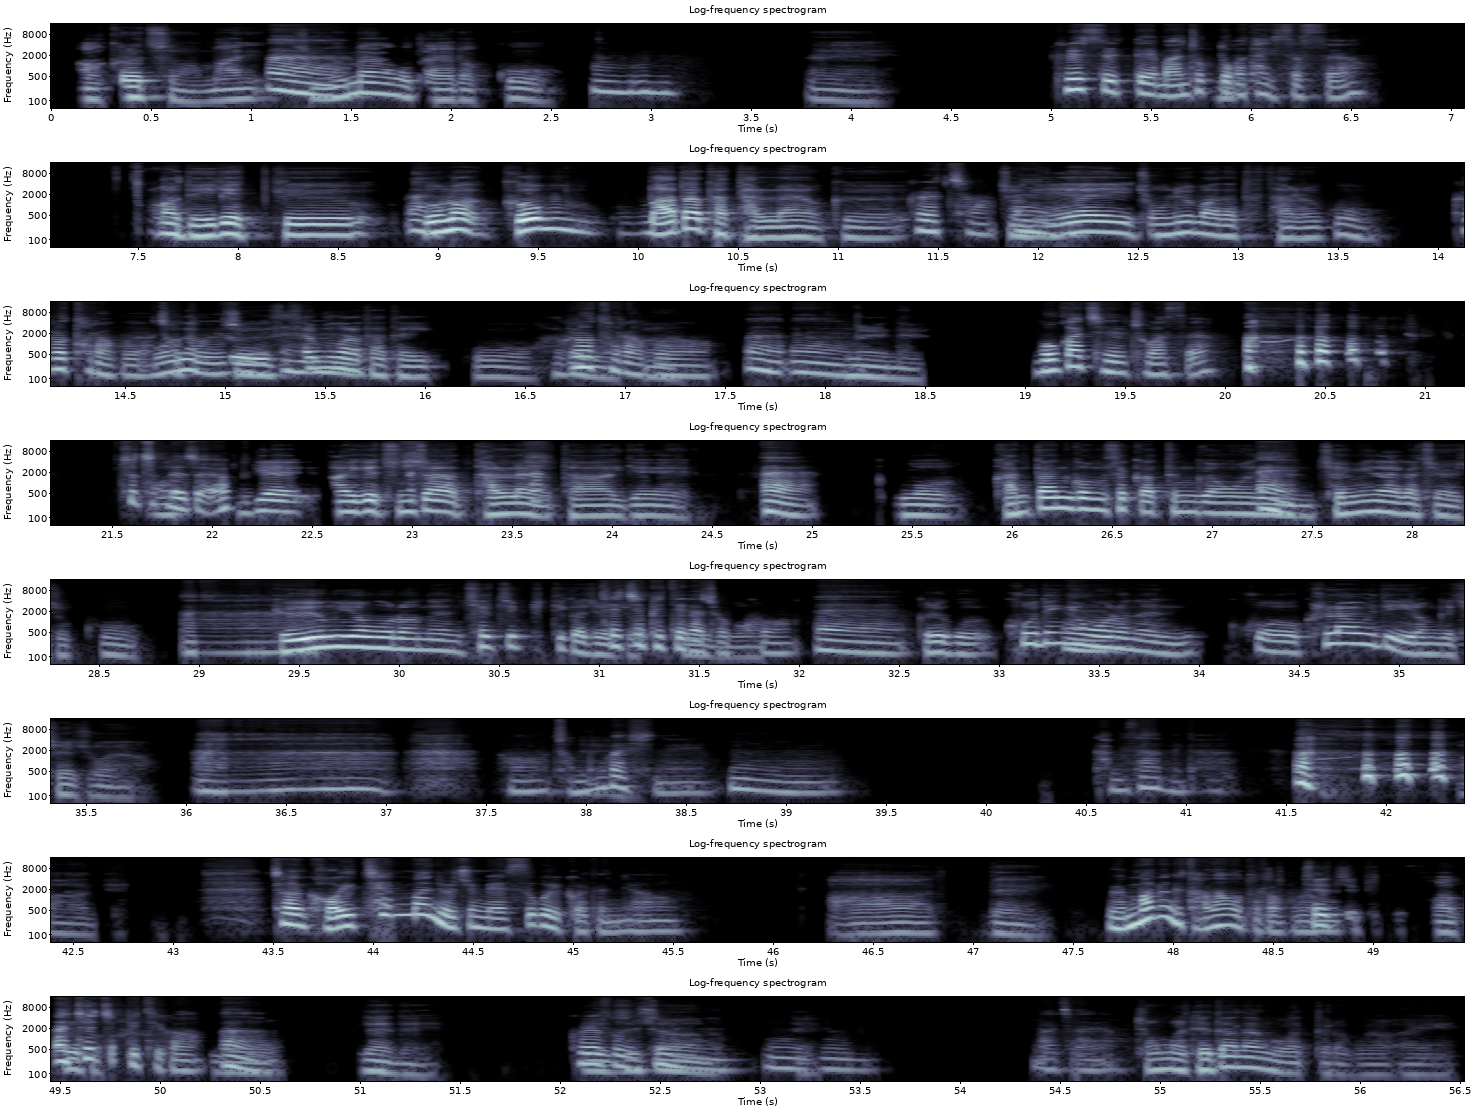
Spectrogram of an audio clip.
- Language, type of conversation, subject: Korean, unstructured, 로봇이 사람의 일을 대신하는 것에 대해 어떻게 생각하시나요?
- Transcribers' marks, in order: unintelligible speech; lip smack; laugh; tapping; laughing while speaking: "추천해 줘요"; laugh; laugh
